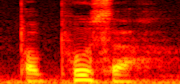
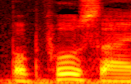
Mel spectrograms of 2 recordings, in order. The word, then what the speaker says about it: pupusa: So it's pupusa, right? That's how you say it. It's pupusa, and if you eat with a side of salsa, man, it's good.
